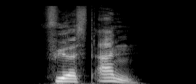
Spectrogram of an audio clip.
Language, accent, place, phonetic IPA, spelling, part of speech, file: German, Germany, Berlin, [ˌfyːɐ̯st ˈan], führst an, verb, De-führst an.ogg
- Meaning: second-person singular present of anführen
